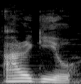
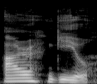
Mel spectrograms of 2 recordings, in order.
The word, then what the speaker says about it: argue: El verbo discutir en inglés es argue. La última parte de esta palabra es gue, así que completa es argue, argue.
